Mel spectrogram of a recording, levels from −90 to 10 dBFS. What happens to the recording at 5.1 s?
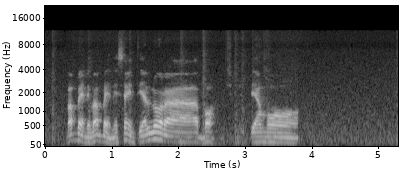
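A noise suppressor is cutting steady background noise by about 12 dB throughout the clip, including at 5.1 s, leaving the residual room noise pumping around the speech.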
